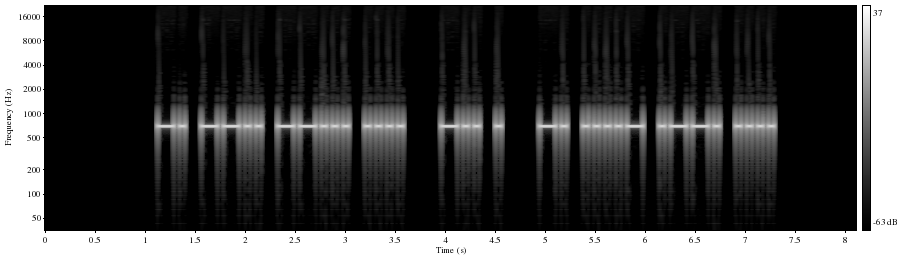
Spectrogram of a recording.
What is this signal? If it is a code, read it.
Morse code, heard as a keyed tone, about 22 wpm, 700 Hz. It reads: NZ7H DE N4PH
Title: USA Callsign DE Callsign - 4 Characters - 22wpm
